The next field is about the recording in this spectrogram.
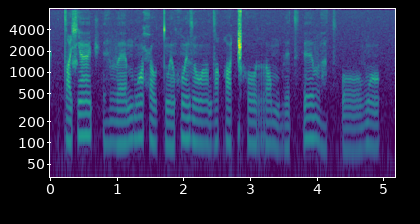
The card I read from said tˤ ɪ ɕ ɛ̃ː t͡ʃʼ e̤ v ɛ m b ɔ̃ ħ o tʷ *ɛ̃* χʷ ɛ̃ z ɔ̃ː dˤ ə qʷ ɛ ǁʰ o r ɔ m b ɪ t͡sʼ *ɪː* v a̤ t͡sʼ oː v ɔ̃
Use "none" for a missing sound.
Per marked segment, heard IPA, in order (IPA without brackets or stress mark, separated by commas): ɛ̃, ɪː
